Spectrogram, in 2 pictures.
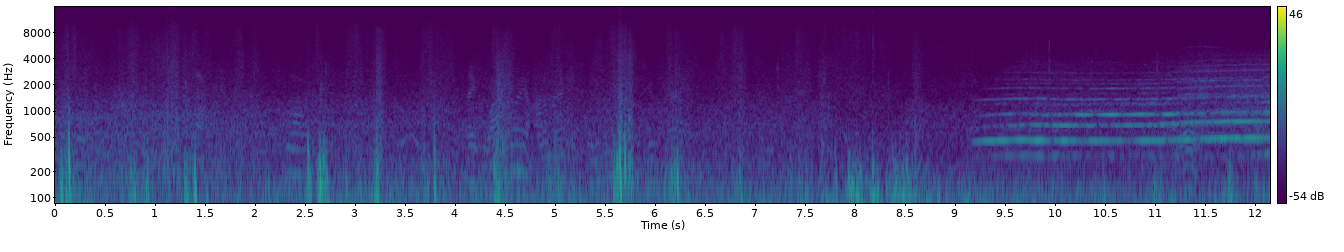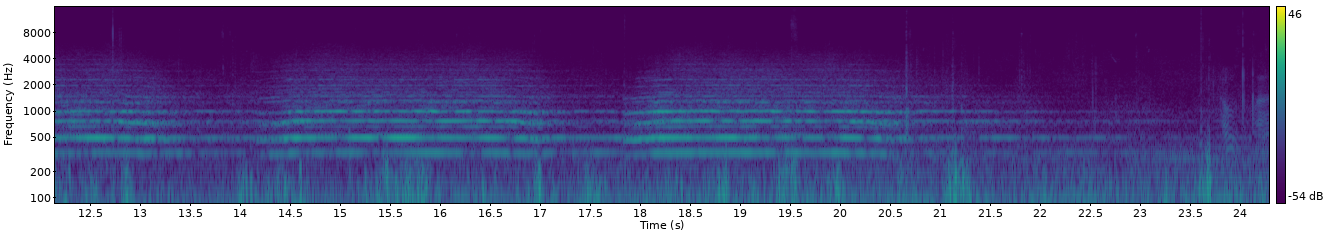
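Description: A passing train clatters along the tracks, then its horn blares three long, loud, sustained blasts in a row over the steady rumble of the rails.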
